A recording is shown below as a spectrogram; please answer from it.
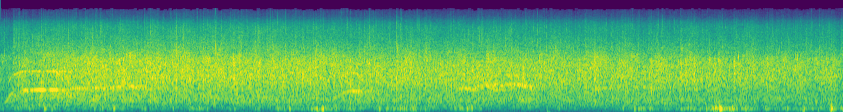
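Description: A theater audience greets director Paul Thomas Anderson at a Q&A with loud, sustained applause that stays dense and even for more than eight seconds.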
